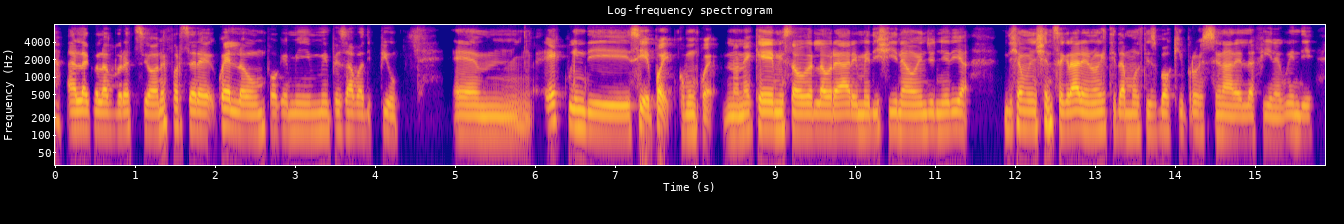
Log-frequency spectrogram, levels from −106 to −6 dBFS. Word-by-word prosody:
alla 130 0 +3
collaborazione, 125 +1 -1
forse 145 -3 -3
ere 125 -2 +1
quello 130 -5 +2
un 115 +1 -5
po' 120 -3 -5
che 120 - -8
mi 120 0 -5
mi 120 +1 -6
pesava 120 0 -3
di 110 - -16
più. 110 -4 -6 0.7
Ehm, 105 -1 -2 0.3
e 175 0 +1
quindi 115 -6 0
sì, - - +4
e - - 0
poi - - +4
comunque 115 0 -3
non 105 +2 -2
è 115 0 0
che 125 -1 +8
mi 125 0 +1
stavo 120 -1 +3
per 120 0 +2
laureare 115 0 +3
in 115 - -2
medicina 120 0 0
o 115 - +1
ingegneria, 120 +1 -2 0.4
diciamo 130 +1 0
in 130 - -1
scienza 150 -2 +2
agraria 130 0 +6
non 120 +1 0
è - - 0
che 130 - -5
ti 125 - -11
dà 120 -1 +2
molti 120 0 -5
sbocchi 120 +1 -4
professionali 115 -2 0
alla 105 0 -3
fine, 105 -1 -6
quindi, 110 -1 -6
120 Hz, 175 wpm, -24 LUFS, 115-125 Hz, 0.7 s, che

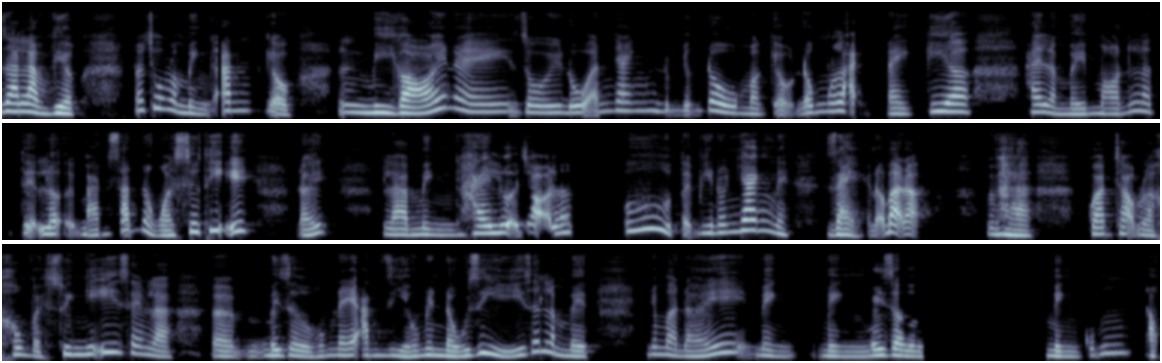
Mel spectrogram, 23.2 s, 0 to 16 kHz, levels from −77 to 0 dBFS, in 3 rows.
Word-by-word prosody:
gian 250 -1 +7
làm 225 -7 +7
việc. 195 -3 +6 0.4
Nói 285 - -2
chung 345 -3 -2
là 285 - 0
mình 195 -7 -3
ăn, 275 0 0
kiểu, 155 -2 +1 0.3
ừm, 220 -2 0
mì 210 -1 +5
gói 205 - +7
này, 245 -7 -1
rồi 215 -1 0
đồ 210 +1 +2
ăn 250 +3 -2
nhanh, 270 0 -4
những 270 - -10
những 275 - -9
đồ 235 -7 +4
mà, 175 -2 -4
kiểu, - - -5
đông 210 +8 -3
lạnh 265 0 +1
này 175 -1 -3
kia, 245 -1 +4 0.4
hay 230 0 0
là 215 - 0
mấy 165 0 -2
món 170 -1 -4
là 255 0 -4 0.2
tiện - - -2
lợi 200 0 +1
bán 185 0 -3
sẵn 200 - +1
ở 285 - 0
ngoài 160 0 0
siêu 270 +6 +2
thị 310 +3 +2
ấy. 290 - +3 0.3
Đấy, 205 +9 0 0.4
là 180 -1 +2
mình 175 -2 -3
hay 225 +4 +4
lựa 240 - +4
chọn - - +3
lắm. 245 - +1 0.3
Ừ, 330 +4 +1
tại - - -3
vì 230 +1 -2
nó 245 - -1
nhanh 310 +3 +5
này, 210 -5 -2 0.2
rẻ 180 -7 +2
nữa - - 0
bạn - - +8
ạ. - - +4 0.4
Và 185 -5 +3 0.4
quan 200 -1 +3
trọng - - +1
là 160 -2 -1
không 215 +5 -3
phải 160 -3 -5
suy 230 - -2
nghĩ 280 +7 +1
xem 250 -4 -3
là, 165 -5 0 0.2
ờ, 165 -2 0 0.2
bây 180 - +4
giờ 185 -1 0
hôm 165 +5 -5
nay 190 +1 0
ăn 190 -1 -1
gì, 180 -4 -1
hôm 165 +2 -1
nay 200 - +1
nấu 175 -2 +2
gì 195 -9 +2
ấy, - - 0
rất 310 +8 -2
là 275 - +1
mệt. 165 -4 0 0.4
Nhưng 225 0 -6
mà 200 -3 -1
đấy, 190 +13 -1
mình 175 -4 -5 0.2
mình 155 -2 -3
bây 185 - +4
giờ 195 0 +3 1.0
mình 160 -3 -2
cũng 250 - -7
đọc 170 -1 -1
205 Hz, 240 wpm, -24 LUFS, 175-250 Hz, 1.0 s, bạn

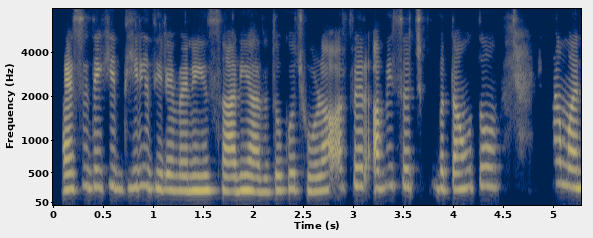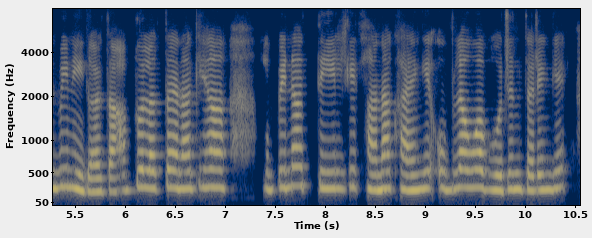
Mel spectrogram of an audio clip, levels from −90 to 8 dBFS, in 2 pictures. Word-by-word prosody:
ऐसे 250 +4 +1
देखिए 280 +1 -2
धीरे-धीरे 260 -2 -2
मैंने 225 0 +2
ये 225 0 +5
सारी 225 0 +3
आदतों 215 0 +1
को 250 - -2
छोड़ा, 225 -1 -1
और - - +3
फ़िर 290 0 0
अभी 265 +3 +2
सच 280 -2 -6 0.2
बताऊँ 250 0 0
तो, 295 0 -1 0.4
इतना 335 0 -6
मन 270 -2 +4
भी 280 +1 -3
नहीं 255 -4 +2
करता। 210 0 0
अब 225 +2 -3
तो 275 - +2
लगता 260 0 +1
है 265 - +4
ना 255 - +3
कि 270 +2 -9
हाँ 275 0 +4 0.4
अ, - - -3
बिना 280 +2 +1
तेल 260 -4 -4
के 275 - -5
खाना 245 +1 +3
खाएँगे, 240 +1 +2
उबला 265 0 -1
हुआ 270 0 +4
भोजन 245 +2 0
करेंगे, 240 +3 -2
255 Hz, 210 wpm, -21 LUFS, 230-275 Hz, 0.4 s, ये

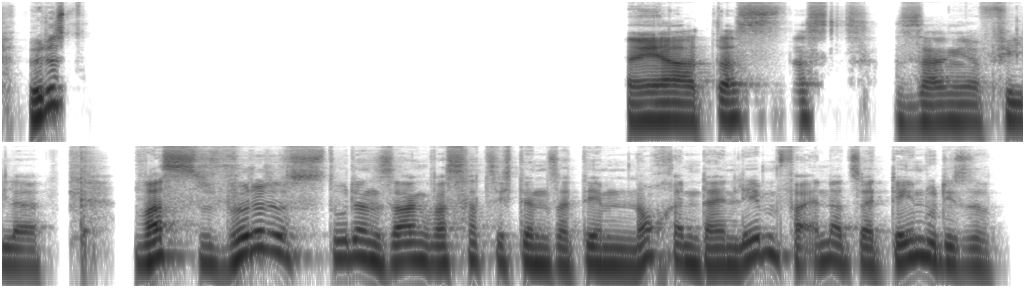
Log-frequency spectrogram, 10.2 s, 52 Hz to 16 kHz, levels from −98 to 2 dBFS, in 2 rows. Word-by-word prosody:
Würdest - - +4 2.8
Ja, 125 - +5
ja, 130 -1 +6
das 140 +1 -2
das 140 0 -10
sagen 125 +1 -2
ja 125 -1 -3
viele. 120 -2 -4 0.4
Was 150 -3 +2
würdest 190 - +1
du - - +1
denn 170 -2 +2
sagen, 145 +1 +1
was 135 +2 -1
hat 150 - -4
sich 140 -2 -6
denn 135 -3 +2
seitdem 125 0 0
noch 135 +9 -2
in 135 -2 +1
dein 125 0 0
Leben 180 +8 +1
verändert, 145 -5 -3
seitdem 140 +6 0
du 155 - +2
diese 120 -4 -3
135 Hz, 155 wpm, -22 LUFS, 125-150 Hz, 2.8 s, ja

